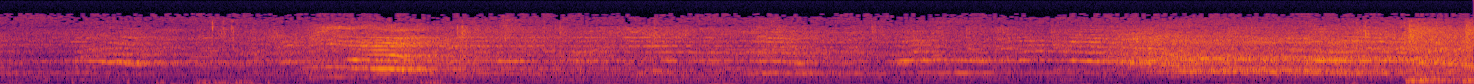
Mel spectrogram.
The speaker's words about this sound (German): Der oder das, was man hier gerade gehört hatte, das Geschrei, das kam von dem Duisburger Kreis, Spielerkreis, die das sehr lautstark propagiert haben.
